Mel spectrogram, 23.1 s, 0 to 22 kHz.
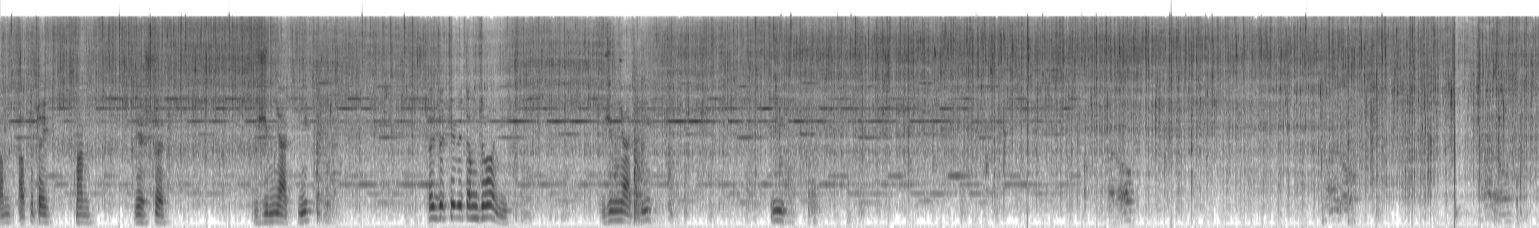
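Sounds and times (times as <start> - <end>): meat sizzling in a frying pan: 0.0 - 23.0.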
